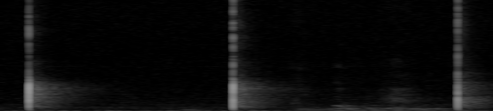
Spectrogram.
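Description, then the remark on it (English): A sarcastic slow clap: three single hand claps spaced slowly apart, about one and a half seconds between each, sharp with a short decay, from one person and otherwise quiet. “Like, it would have been a slow clap.”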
